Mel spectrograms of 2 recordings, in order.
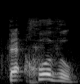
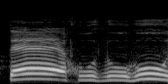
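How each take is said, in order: First: A glottal stop is heard after the first syllable. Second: A long vowel replaces the glottal stop there. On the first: The speaker calls it wrong. "خلي بالك الهمزة دي مش ساكنة" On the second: The speaker calls it right. "طول ما الهمزة الساكنة دي قبلها تاء مفتوحة يقرأ تاخذه"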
